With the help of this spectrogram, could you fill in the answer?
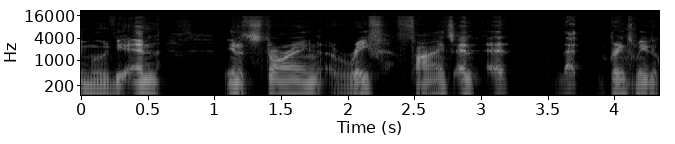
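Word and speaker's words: Ralph Fiennes: and you know starring Rafe finds and that brings me the question so you know it's spelled Ralph but how do you get Rafe from Ralph I mean they'll be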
